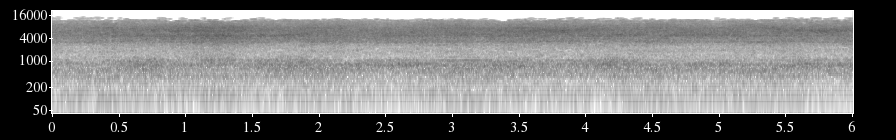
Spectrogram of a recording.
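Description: Hand-held hair dryer running steadily: an even, unbroken hiss of blown air.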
